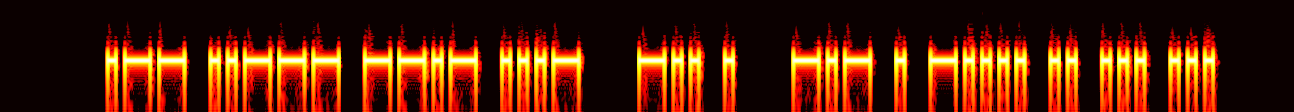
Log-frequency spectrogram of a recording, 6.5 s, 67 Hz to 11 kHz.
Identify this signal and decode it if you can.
Morse code, heard as a keyed tone, about 28 wpm, 700 Hz. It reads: W2QV DE KE6ISS
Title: USA Callsign DE Callsign 28wpm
